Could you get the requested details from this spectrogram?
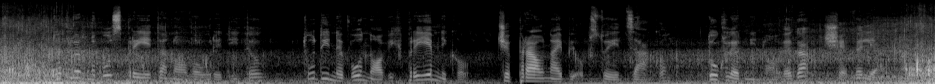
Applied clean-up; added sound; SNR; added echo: none; Vehicle; -5 dB; none.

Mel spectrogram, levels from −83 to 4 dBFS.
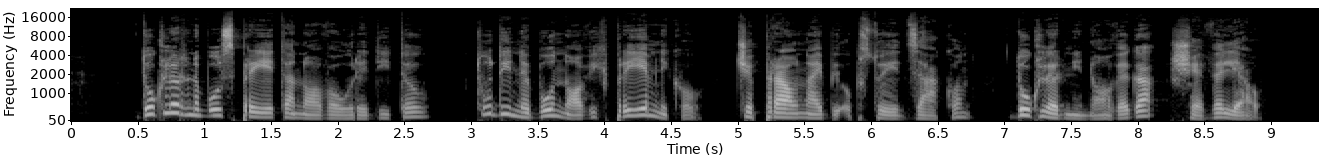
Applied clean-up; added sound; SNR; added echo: none; none; none; none.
